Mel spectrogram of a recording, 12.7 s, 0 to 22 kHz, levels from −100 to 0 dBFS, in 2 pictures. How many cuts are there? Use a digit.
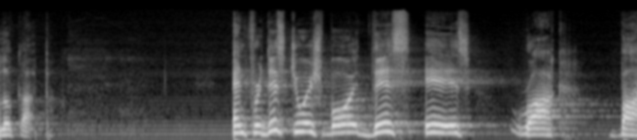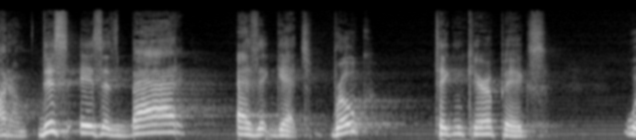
0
